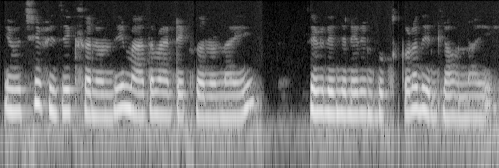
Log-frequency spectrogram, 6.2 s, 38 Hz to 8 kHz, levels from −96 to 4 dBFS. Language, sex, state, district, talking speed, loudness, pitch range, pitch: Telugu, female, Andhra Pradesh, Annamaya, 115 wpm, -15 LUFS, 200-230 Hz, 210 Hz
